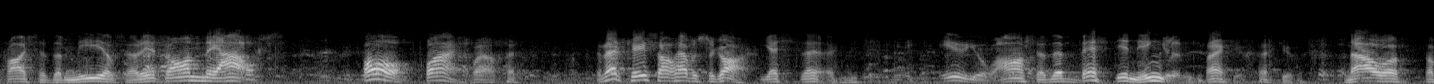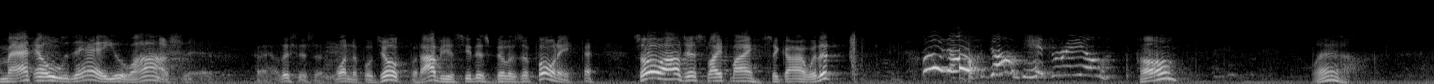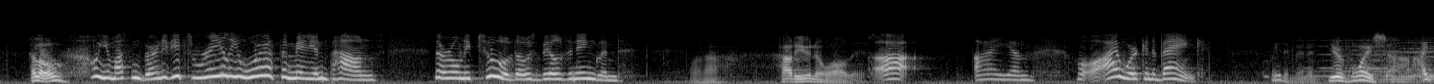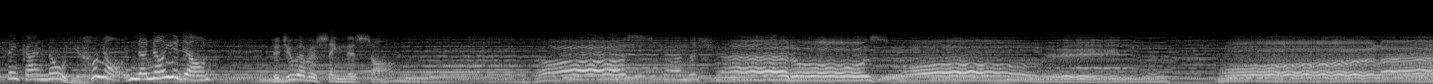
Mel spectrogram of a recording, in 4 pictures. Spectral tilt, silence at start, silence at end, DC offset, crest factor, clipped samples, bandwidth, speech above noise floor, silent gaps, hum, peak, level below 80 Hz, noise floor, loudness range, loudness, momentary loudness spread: -9 dB/octave; 0.05 s; 0 s; under 0.1%; 14 dB; under 0.1%; 5.8 kHz; 27 dB; none; none; -6 dBFS; -48 dBFS; -47 dBFS; 9 LU; -20 LUFS; 16 LU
